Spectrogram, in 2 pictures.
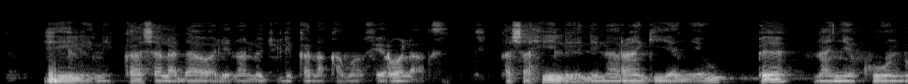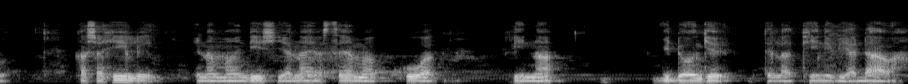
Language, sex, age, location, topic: Swahili, male, 18-24, Kisii, health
